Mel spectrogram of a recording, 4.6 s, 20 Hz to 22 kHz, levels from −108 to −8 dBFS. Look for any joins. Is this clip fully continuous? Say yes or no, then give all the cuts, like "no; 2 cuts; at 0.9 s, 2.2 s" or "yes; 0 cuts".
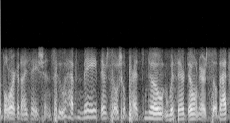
no; 1 cut; at 2.8 s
